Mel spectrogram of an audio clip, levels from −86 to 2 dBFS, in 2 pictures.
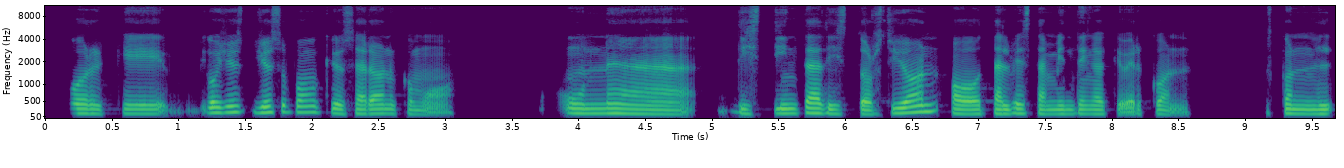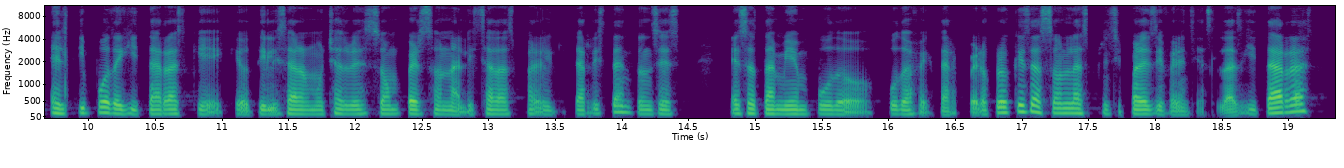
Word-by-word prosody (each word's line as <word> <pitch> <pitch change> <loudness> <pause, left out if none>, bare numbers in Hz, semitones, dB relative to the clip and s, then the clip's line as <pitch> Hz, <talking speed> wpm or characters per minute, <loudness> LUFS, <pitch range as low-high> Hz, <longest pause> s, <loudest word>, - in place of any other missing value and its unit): porque, 135 -1 -1
digo 160 - 0
yo 170 +2 +1
yo 165 0 +2
supongo 175 -1 -2
que 145 - -1
usaron 135 0 +1
como 120 -2 -6 0.7
una 135 -4 +1 0.2
distinta 140 -4 +1
distorsión, 135 - +1
o 125 -1 +5
tal 125 -1 +2
vez 140 +1 0
también 125 -1 0
tenga 125 -1 0
que 125 - -7
ver - - -1
con, - - -4 0.5
pues, - - -20
con 130 -2 +1
el 145 -4 +1
tipo 150 +2 +2
de 135 - +4
guitarras 125 +1 0
que - - -5
que - - -2
utilizaron, 120 - +1
muchas 120 +2 -2
veces 125 +2 -1
son 125 0 -1
personalizadas 125 -1 0
para 120 - -4
el 115 - -5
guitarrista, 130 +3 -4
entonces, 125 -7 -3 0.4
eso 135 +1 +1
también 125 -1 +2
pudo 130 +7 -2
pudo 125 -2 +1
afectar. 120 - -5
Pero - - -1
creo 160 0 +3
que 195 - +3
esas 190 -4 +3
son 145 0 +2
las 145 0 +2
principales 125 -3 0
diferencias, 110 -3 -5
las 85 +3 -1
guitarras 165 +10 +4
130 Hz, 160 wpm, -24 LUFS, 125-145 Hz, 0.7 s, o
